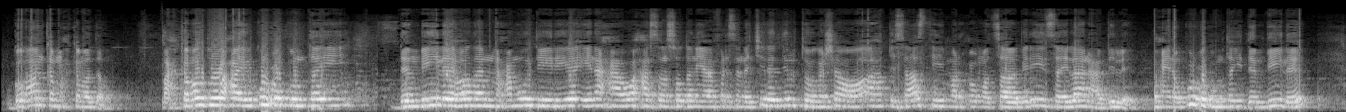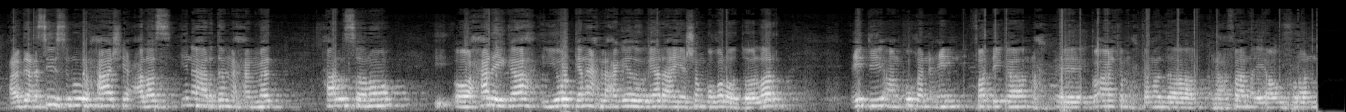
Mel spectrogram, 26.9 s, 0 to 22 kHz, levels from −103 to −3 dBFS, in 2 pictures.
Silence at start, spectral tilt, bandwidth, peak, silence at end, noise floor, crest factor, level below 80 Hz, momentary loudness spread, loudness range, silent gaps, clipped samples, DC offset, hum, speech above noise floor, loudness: 0.1 s; -7.5 dB/octave; 12.5 kHz; -4 dBFS; 0.3 s; -48 dBFS; 14 dB; -52 dBFS; 11 LU; 6 LU; none; under 0.1%; under 0.1%; none; 30 dB; -18 LUFS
